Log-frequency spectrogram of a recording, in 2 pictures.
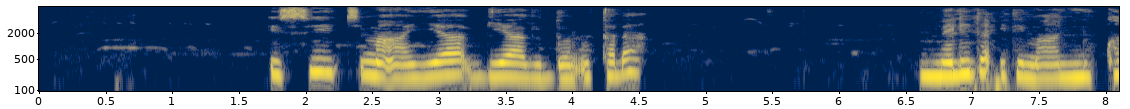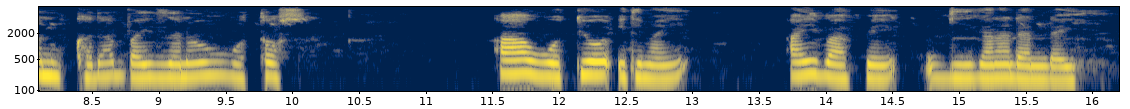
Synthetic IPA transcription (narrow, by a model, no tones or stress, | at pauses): ʔɪsːɪt͡ʃʼɪmɐajaːɡɪjaːɡɪd̪ːɔnʔʊt̪ːɐd̪ɐ | mɛlɪd̪ɐʔɪt̪ɪmaːnʊkːɐnʊkːɐd̪ɐbɐjzːɐnɐwwɔt̪ːo̞ːs | ʔaːwɔt̪ːɪjoʔɪt̪ɪmɐj | ʔɐjbaːpːɛ | ɡiːɡɐnɐd̪ɐnd̪ɐjɪ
